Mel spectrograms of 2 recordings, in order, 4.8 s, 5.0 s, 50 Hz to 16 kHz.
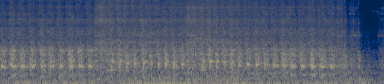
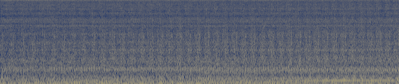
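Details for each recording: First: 1964 Olson Kurbside stepvan, 223 Ford inline-six, first start attempt after sitting 29 years with fresh fuel and spark: starter turns slowly and unevenly, about three pulses a second, then drags and dies away; battery running flat. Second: 1964 Olson Kurbside stepvan, Ford 223 inline-six, first start after sitting 29 years, fresh fuel, choke held: steady, slightly ragged even idle with a faint high whistle, running on all cylinders.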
